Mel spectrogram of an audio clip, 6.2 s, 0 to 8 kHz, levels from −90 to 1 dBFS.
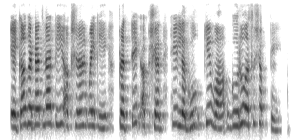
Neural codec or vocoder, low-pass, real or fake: codec, 16 kHz, 4 kbps, X-Codec, HuBERT features, trained on balanced general audio; 7.2 kHz; fake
